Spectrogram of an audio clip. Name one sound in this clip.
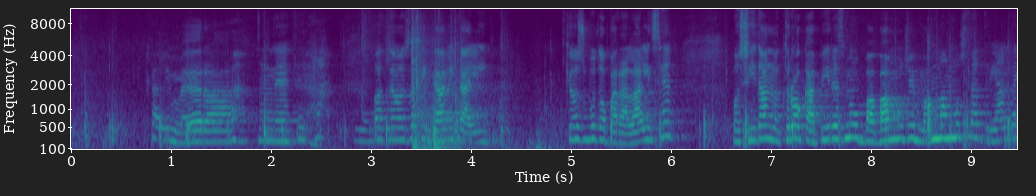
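Young women talk with animation nearby.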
